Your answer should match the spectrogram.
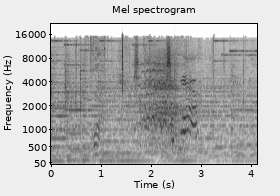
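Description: A horse whinnies over steady background music, with a long, wavering neigh peaking about two to three seconds in.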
